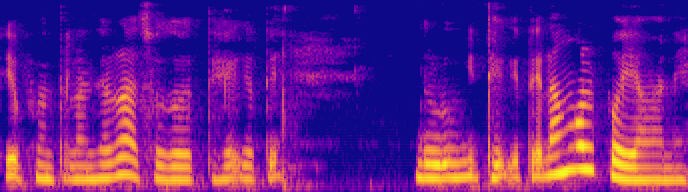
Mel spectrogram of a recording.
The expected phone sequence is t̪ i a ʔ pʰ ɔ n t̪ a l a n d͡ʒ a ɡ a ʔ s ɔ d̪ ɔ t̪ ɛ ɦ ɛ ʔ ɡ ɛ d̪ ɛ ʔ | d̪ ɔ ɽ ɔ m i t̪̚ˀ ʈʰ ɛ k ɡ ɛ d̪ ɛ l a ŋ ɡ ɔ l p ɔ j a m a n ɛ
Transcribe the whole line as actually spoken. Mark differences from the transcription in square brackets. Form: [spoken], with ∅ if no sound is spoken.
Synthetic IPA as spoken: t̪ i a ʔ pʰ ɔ n t̪ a l a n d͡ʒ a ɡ a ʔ s ɔ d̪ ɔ t̪ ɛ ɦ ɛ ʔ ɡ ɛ [t̪] ɛ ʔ | d̪ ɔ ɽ [u] m i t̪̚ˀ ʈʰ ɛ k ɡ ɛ [t̪] ɛ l a ŋ ɡ ɔ l p ɔ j a m a n ɛ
